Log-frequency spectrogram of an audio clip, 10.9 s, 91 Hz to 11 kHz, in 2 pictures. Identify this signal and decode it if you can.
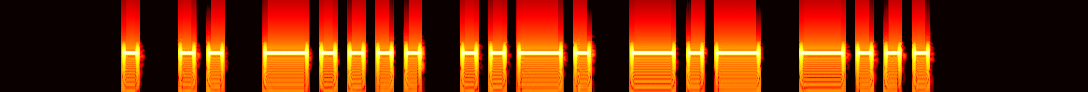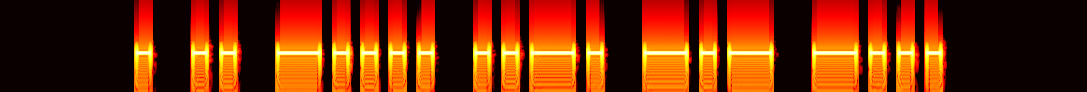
Morse code, heard as a keyed tone, about 17 wpm, 700 Hz. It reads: EI6FKB EI6FKB
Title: DXCC-100 Call Signs - 6 Characters - Repeated 2x - 17wpm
